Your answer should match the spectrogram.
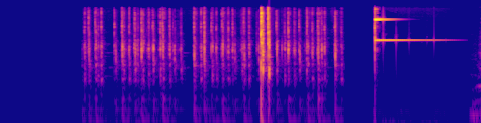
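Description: Rapid run of key-typing clicks for about three seconds, then a single bright ding that rings out and fades over about a second.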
